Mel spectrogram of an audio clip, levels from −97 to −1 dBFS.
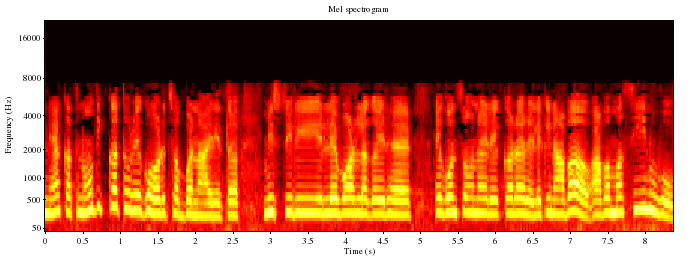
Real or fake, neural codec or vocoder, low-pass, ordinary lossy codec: real; none; 7.2 kHz; MP3, 32 kbps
